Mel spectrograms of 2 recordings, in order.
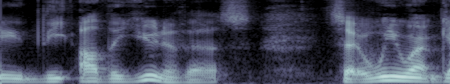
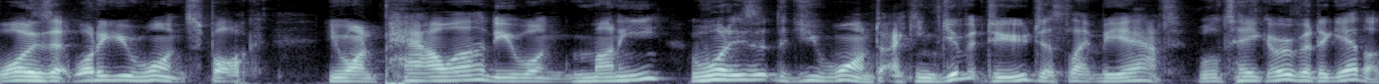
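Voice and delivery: put-on, mild, light, half-voiced yell; 4 semitones higher than usual. Recounting a scene, the speaker acts out one character yelling at another, retelling a yell. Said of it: "Kirk is yelling out".

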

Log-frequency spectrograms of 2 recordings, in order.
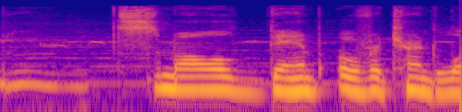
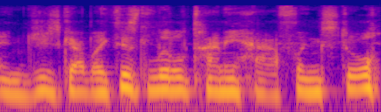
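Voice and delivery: usual speaking voice

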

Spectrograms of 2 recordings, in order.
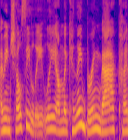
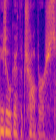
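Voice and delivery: put-on actress voice, hissing S sounds, lower, quieter; 3 semitones lower, 9 dB quieter than usual. Imitating an actress saying a line from a show: Jodie Foster voice. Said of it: "that's a pretty good Jodie Foster".

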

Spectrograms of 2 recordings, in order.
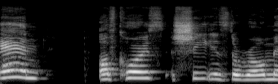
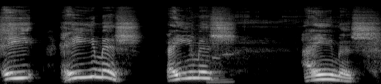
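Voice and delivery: put-on poor Scottish accent, higher pitch. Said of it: "we tried to do the Scottish accent".

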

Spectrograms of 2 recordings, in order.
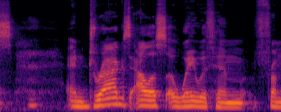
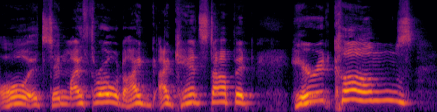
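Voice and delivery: very high, drawn-out, rising theatrical crescendo, acted; 9 semitones higher, 6 dB louder than usual. Retelling a man's act of feeling a scream coming on: imitating a theatrical build-up. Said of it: "it gets up to his throat".

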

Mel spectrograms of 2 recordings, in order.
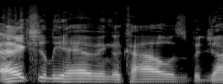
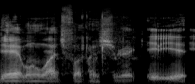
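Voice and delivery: low, soft muttering. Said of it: "and I was like".

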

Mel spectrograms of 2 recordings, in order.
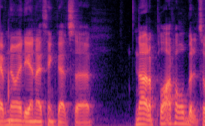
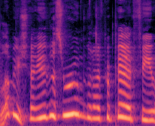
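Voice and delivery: very high, loud, piping character voice; 5 dB louder than usual. Storyteller recounting a scene from their game, doing a Lucy impression. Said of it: "That's my Lucy impression".

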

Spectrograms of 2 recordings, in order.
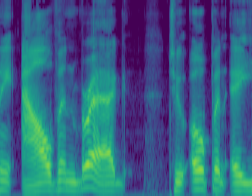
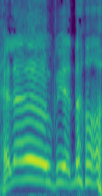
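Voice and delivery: very high, loud, belted DJ-style voice; 12 semitones higher, 7 dB louder than usual. Imagining a comedian on stage mimicking the news: Robin Williams impression. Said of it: "I could see Robin Williams on the stage mimicking this".

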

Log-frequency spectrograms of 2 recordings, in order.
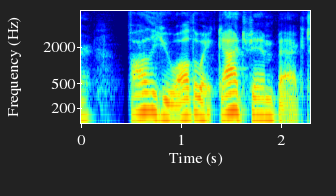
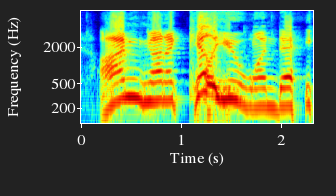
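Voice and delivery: acted, very high, very loud furious scream; 11 semitones higher, 16 dB louder than usual. Telling a story about a fuming man, acting out his furious threat. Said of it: "He is fucking fuming at this point".

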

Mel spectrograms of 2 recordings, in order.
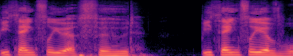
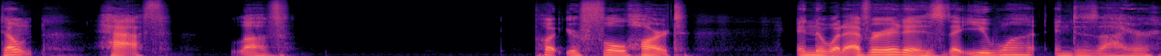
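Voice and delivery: choked-up voice breaking and catching with emotion. Speaker talks to his listeners, choked up. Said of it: "Sorry, guys, for getting choked up".

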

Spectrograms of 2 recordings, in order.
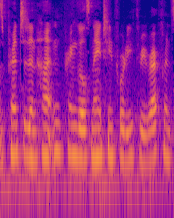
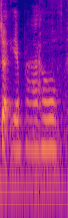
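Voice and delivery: rude, dismissive put-on Boston accent; 3 semitones higher than usual. Speaker imagines a woman saying the phrase, imitating her Boston accent. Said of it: "her Boston accent that she gets sometimes".

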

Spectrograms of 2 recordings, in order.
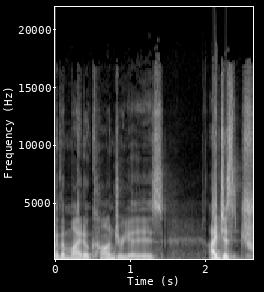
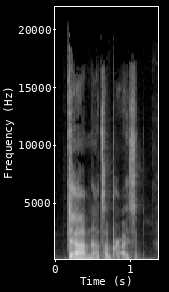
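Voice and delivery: low grumbling mutter under the breath; 4 semitones lower, 5 dB quieter than usual. Showing how they'd react unsurprised, muttered under the breath. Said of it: "Just muttering it out".

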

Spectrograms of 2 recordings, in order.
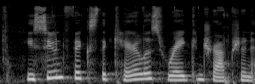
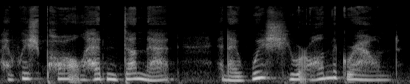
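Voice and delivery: whispering. Someone makes a wish to the wishbear, whispering.

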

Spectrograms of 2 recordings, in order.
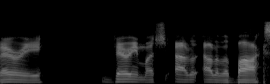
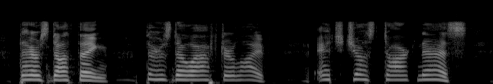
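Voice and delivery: very high, loud, shrieking cry; 11 semitones higher, 7 dB louder than usual. Retelling what a man screamed after coming back from flatlining, imitating a scream. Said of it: "he starts screaming".

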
